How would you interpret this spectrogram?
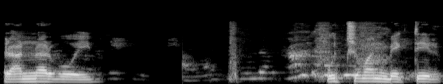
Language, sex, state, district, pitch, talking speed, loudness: Bengali, male, West Bengal, Dakshin Dinajpur, 140 Hz, 65 wpm, -13 LUFS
